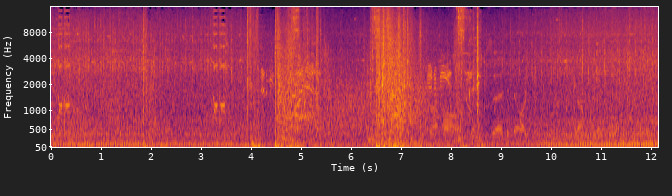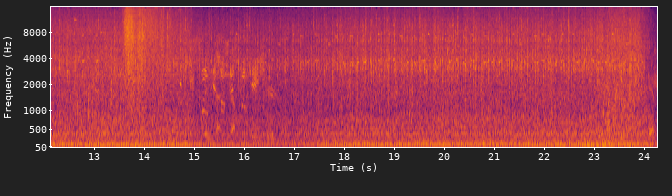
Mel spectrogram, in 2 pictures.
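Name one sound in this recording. A heavy tank engine rumbles steadily throughout.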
